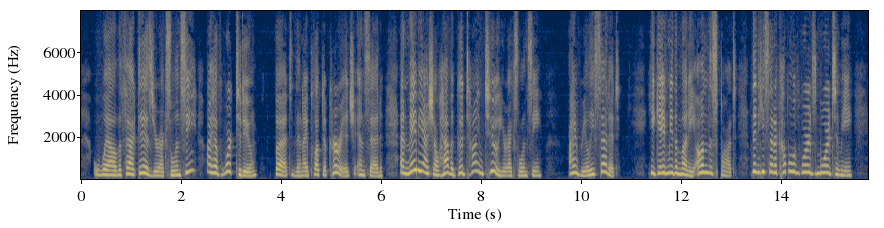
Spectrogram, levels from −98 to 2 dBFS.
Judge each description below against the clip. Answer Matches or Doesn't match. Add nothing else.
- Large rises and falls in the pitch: Matches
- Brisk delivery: Matches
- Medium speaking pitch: Doesn't match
